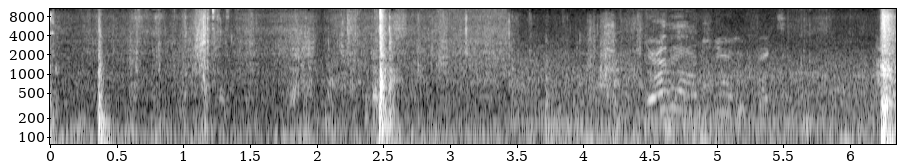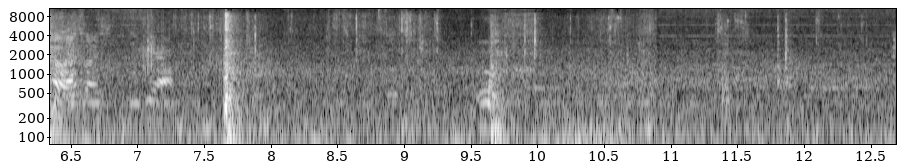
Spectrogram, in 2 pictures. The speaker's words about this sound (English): My door's jammed.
